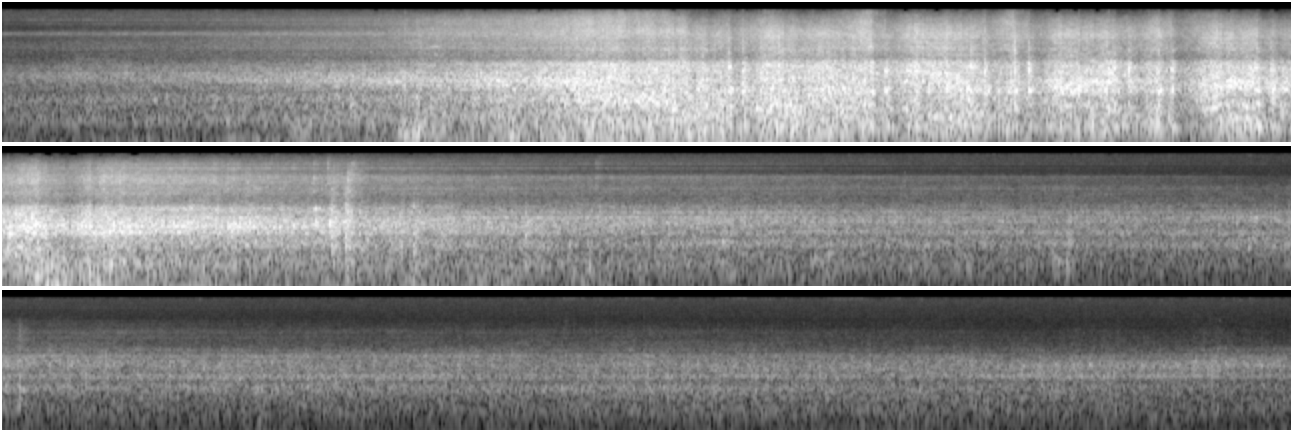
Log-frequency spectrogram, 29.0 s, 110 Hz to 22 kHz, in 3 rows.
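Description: Irish Rail 22000 class diesel multiple unit passing through at speed. The sound builds over the first few seconds, gives a loud run of rapid wheel clatter for several seconds as the carriages go by, then fades steadily as the train moves away.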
